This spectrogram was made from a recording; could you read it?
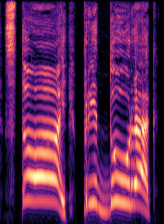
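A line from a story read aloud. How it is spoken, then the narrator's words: Shouting. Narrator (Russian): кричал похититель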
